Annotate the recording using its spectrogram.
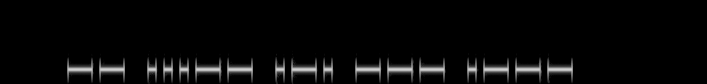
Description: Morse code, heard as a keyed tone, about 16 wpm, 700 Hz. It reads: M3ROJ
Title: DXCC-100 Call Signs - 5 Characters - 15wpm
